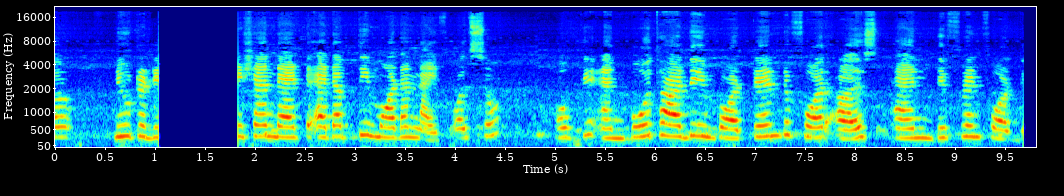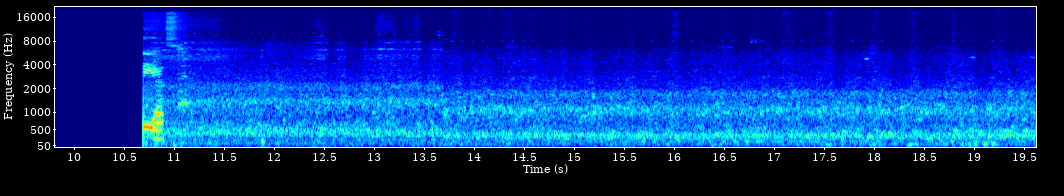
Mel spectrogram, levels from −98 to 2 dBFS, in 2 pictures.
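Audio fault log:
1.04–1.84 s and 9.69–10.70 s: playback stall. The speech cuts out mid-flow, first for about 0.8 s and then for about 1.0 s, likely because the player ran dry or its thread was blocked. The waveform shows a flat gap and the spectrogram an empty band.
1.84–4.84 s and 10.70–13.70 s: catch-up at higher speed. After each gap the backlog plays fast, at 1.1× and then 1.25×, raising pitch by roughly one and a half and then four semitones. The spectrogram shows harmonics shifted upward, and the waveform shows compressed cycles.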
